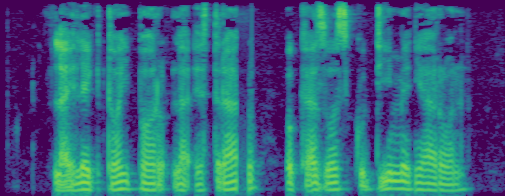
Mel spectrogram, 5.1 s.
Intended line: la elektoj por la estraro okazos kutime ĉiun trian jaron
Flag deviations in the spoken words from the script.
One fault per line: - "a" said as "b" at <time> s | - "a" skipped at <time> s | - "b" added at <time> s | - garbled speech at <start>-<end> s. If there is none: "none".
- "ĉiun trian" skipped at 4.1 s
